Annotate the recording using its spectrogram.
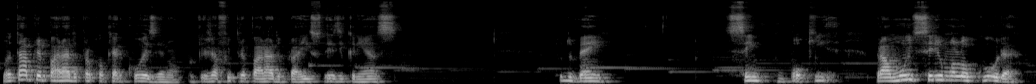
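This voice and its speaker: A man's voice: fairly high pitch, moderate pace, vocal fry, pauses often, warm tone, faint music behind. A Brazilian man with a Brazilian Portuguese accent telling a religious personal testimony, calling his listeners brothers in a rambling storytelling way. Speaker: church member giving testimony.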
